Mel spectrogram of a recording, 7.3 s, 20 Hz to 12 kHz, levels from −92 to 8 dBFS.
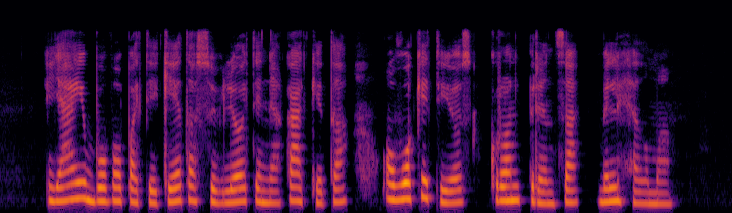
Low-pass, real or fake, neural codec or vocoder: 7.2 kHz; real; none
